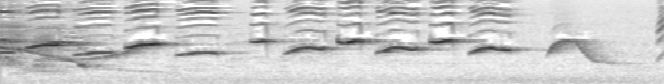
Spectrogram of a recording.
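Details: Singing and displaying Black-throated laughingthrush: a sequence of mellow whistled notes about three per second, alternating rising and falling slurs, ending in a long downward-swooping whistle.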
